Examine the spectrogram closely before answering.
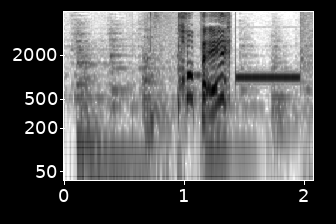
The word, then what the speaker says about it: Poppy: Poppy! I'm sitting on something. I have to say her name in English. Otherwise, people think I'm saying poppy, like Spanish poppy. Oh, Like P-A-P-I.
